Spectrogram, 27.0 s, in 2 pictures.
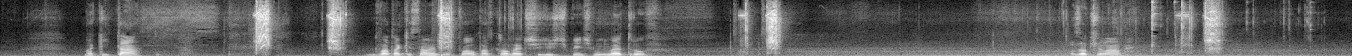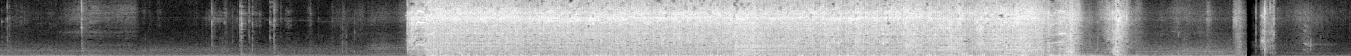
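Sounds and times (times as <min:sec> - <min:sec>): impact drivers boring through wood: 0:11.8 - 0:12.3, 0:17.6 - 0:25.0.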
